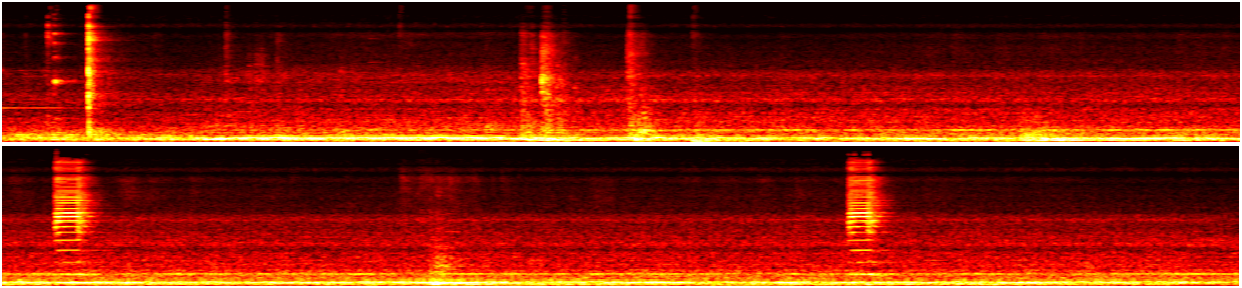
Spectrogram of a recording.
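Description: ThyssenKrupp hydraulic elevator running in the Julia Ideson Building in Houston, Texas: a steady low hum and rumble throughout, with a few faint clicks and brief chime-like tones over the top.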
